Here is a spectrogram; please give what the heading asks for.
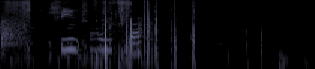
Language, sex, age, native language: Icelandic, male, 7, Icelandic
